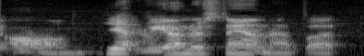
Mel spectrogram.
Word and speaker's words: Aang: And Aang is not pronounced Aang. It's really Ong.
